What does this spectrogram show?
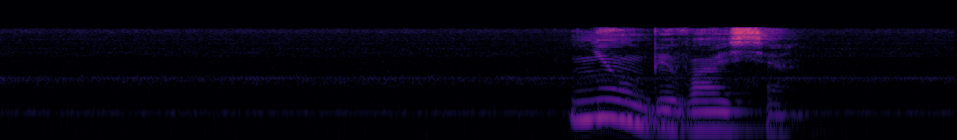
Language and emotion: Russian, sad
